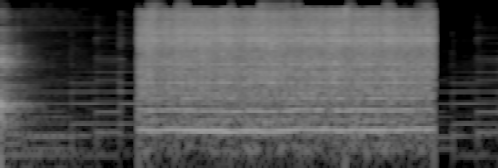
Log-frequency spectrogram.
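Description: Kitchen mixer grinder whirring loudly for about two seconds as it grinds soaked tamarind and ginger into a smooth chutney paste, starting and stopping abruptly, with quiet room sound before and after.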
